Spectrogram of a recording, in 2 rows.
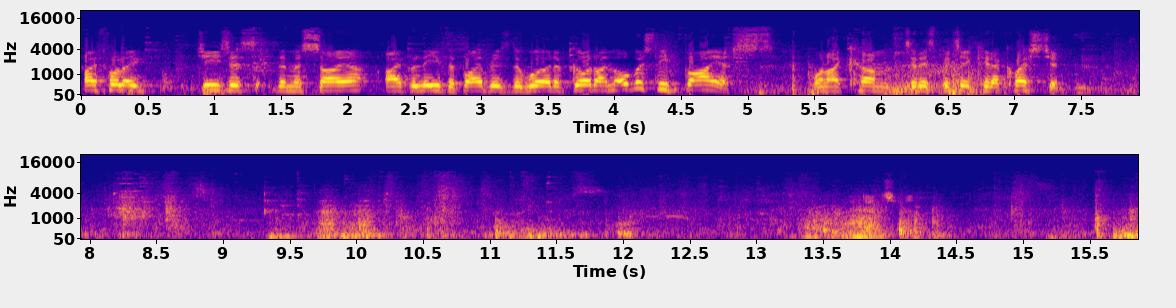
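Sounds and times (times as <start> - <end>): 
speech: 0.0 - 7.6
wooden chair creaking and straining: 4.9 - 8.7, 9.3 - 15.8.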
